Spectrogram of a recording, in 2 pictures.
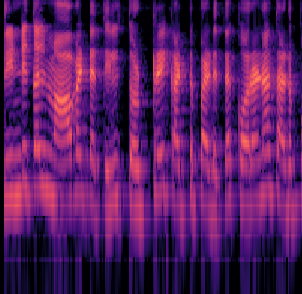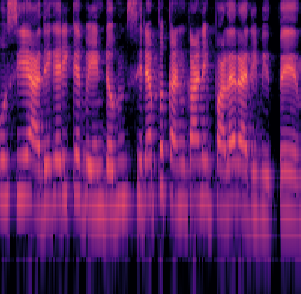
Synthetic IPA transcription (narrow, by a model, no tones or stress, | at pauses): t̪ɪɳɖɯkːɐɭmaːʋɐʈːɐt̪ːɪlt̪ɔʈrɐɪkɐʈːɯpːɐɽɯt̪ːɐkɔɾɐnaːt̪ɐɽɯpːuːsɪjɐɪɐðɪɣɐɾɪkːɐʋeːɳɖɯmsɪɾɐpːɯkɐɳɡaːɳɪpːɐlɐɾɐɾɪʋɪpːɯ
